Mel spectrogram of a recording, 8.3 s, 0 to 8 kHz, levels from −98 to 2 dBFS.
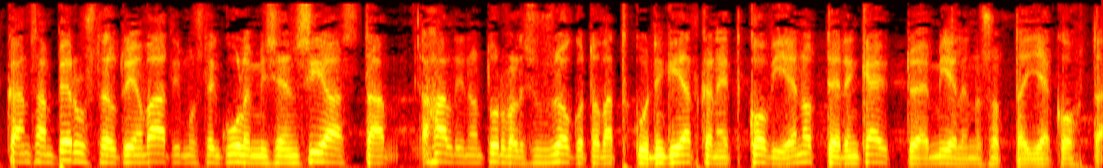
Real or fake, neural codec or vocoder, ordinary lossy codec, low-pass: real; none; MP3, 64 kbps; 7.2 kHz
